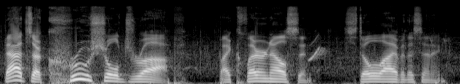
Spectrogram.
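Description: A young man commenting live on his own video game play, excitable, with sighs and sudden outbursts. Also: medium pitch, unhurried, slight background noise. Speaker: gaming YouTuber.

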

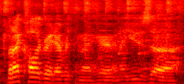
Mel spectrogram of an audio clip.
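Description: Young guy rattling off stuff fast, far from the mic, loud music behind, echoey. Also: medium pitch. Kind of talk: casual chat.

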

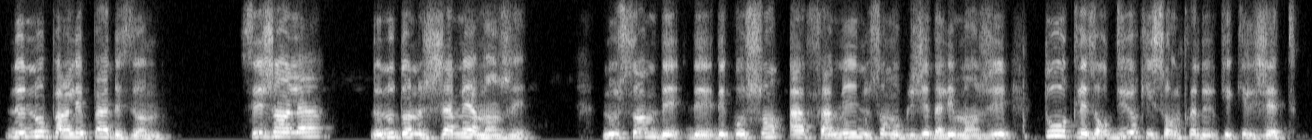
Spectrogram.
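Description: A woman's voice: on the low side, a little slow, lo-fi sound. A woman storyteller voicing a herd of hungry pigs who complain bitterly about humans. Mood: aggrieved. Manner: aggrieved, complaining.

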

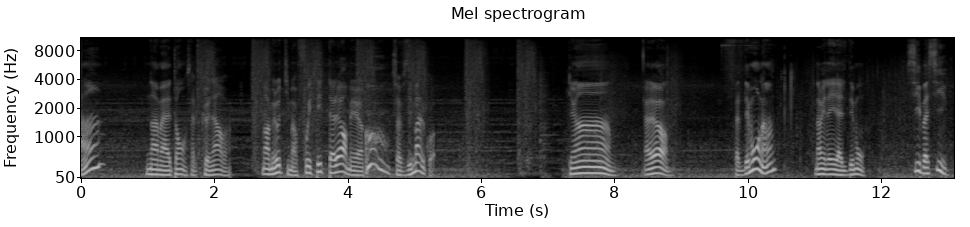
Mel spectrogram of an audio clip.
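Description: A young man giving joking, foul-mouthed commentary while playing a video game, often shouting at enemies. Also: mid-range voice. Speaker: gaming video host. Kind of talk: casual let's-play commentary.

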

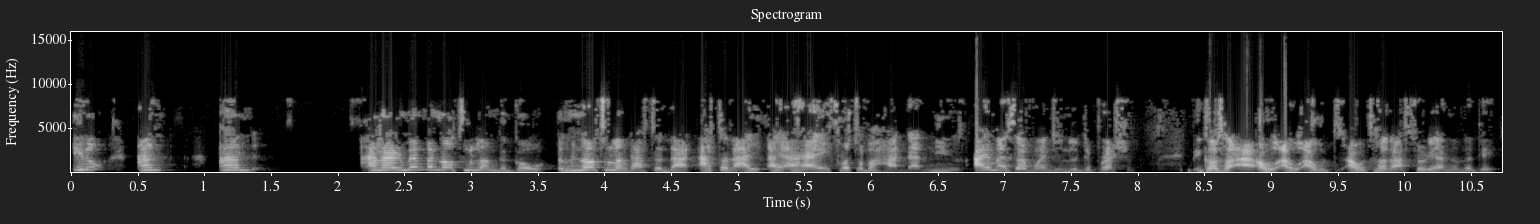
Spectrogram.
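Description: Man, guest preacher, very high voice, fervent, stutter-repeats for emphasis. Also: a bit bright, slightly rough. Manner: fervent, repeats words in quick bursts; rhetorical questions in a rising voice.

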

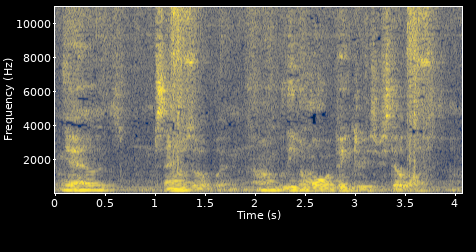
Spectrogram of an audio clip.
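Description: A man answering questions after a game in a low-key, matter-of-fact way. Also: little pitch movement, a little fast, noisy background. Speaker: football player at a postgame press conference. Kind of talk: postgame press conference answers. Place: large press room. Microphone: table mic, heard from a distance. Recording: roomy, distant press room audio.

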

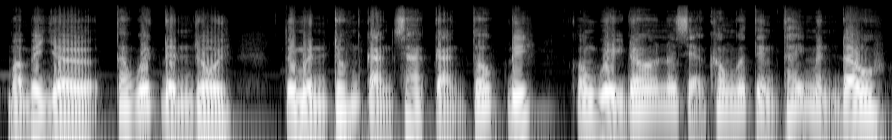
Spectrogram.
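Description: A man's voice: mid-range voice, normal speed, warm tone, dry recording, clean studio sound, voice pushed up, close to an everyday voice. A man voicing a terrified young man who pleads to flee a curse. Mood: panicked pleading. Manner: pleading, panicky.

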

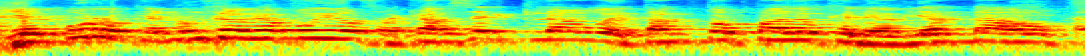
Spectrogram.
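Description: A man with a Colombian accent telling a comic folk tale live on stage, animated and crude. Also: very high voice, quick pace. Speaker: storyteller comedian. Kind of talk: live comedic storytelling. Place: live stage before an audience. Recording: roomy live room, distant mic, loud crowd.

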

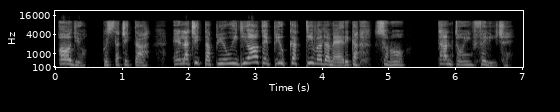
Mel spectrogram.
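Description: A woman's voice: high voice, animated, measured pace, slightly rough, exaggerated voice. A woman reading the part of a brooding young man who wants to be an actor, in a sulky, bitter voice. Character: brooding young male would-be actor, resentful. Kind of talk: audiobook reading.

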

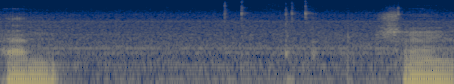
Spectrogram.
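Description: Speaking very slowly over background noise, a man reviews a piece of software in a casual screen recording. His walkthrough rambles, packed with ums and restarts.

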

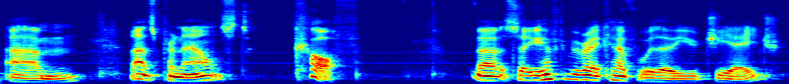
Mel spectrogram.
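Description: A man with a British accent giving a casual pronunciation lesson, hesitant and full of fillers, slowly modelling a word. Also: fairly low pitch, lively intonation. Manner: hesitant, many fillers, slow deliberate modelling of words. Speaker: pronunciation teacher.

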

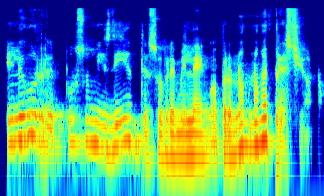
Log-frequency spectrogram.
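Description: A man's voice: fairly high pitch, lively intonation, brisk, gravelly, darkish tone, slightly rough, recorded from a distance. A man giving a casual spoken English lesson, repeating words for drills and checking in often. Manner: coaching, repeats words for drills, asks "¿vale?". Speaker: English teacher.

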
